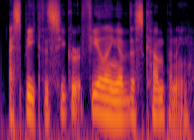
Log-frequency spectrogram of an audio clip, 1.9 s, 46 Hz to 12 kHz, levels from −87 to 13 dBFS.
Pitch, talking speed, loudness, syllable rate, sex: 115 Hz, 245 wpm, -19 LUFS, 6.9 syllables/s, male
